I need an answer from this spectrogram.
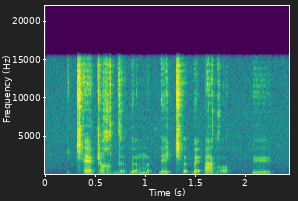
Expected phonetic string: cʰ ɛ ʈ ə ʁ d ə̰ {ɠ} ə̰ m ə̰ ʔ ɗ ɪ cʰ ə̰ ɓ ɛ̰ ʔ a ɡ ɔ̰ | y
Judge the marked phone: correct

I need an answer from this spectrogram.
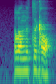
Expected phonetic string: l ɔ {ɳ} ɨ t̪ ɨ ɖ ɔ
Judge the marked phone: incorrect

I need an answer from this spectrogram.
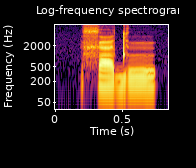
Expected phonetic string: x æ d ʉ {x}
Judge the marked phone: incorrect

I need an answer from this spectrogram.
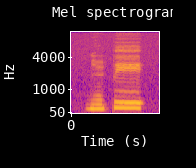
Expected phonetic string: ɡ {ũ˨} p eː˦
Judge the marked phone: correct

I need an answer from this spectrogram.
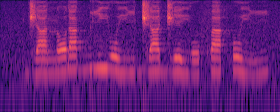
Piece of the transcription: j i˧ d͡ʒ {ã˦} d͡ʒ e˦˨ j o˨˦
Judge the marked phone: incorrect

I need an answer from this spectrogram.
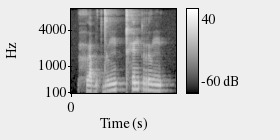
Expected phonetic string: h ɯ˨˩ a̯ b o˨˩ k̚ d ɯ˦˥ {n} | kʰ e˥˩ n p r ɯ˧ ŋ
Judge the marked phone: incorrect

